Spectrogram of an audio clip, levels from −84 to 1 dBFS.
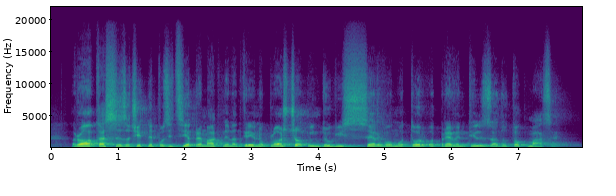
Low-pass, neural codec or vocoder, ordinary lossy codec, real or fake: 19.8 kHz; autoencoder, 48 kHz, 32 numbers a frame, DAC-VAE, trained on Japanese speech; none; fake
